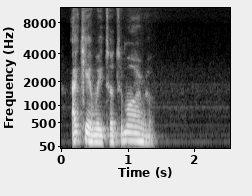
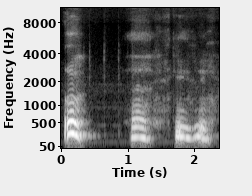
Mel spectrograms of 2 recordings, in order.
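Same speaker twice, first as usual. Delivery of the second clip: talking through a real yawn; 6 semitones higher than usual. Real, not acted. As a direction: let a high yawn swallow the words. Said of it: "I'm yawning over here".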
